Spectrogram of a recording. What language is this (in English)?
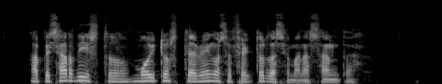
Galician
